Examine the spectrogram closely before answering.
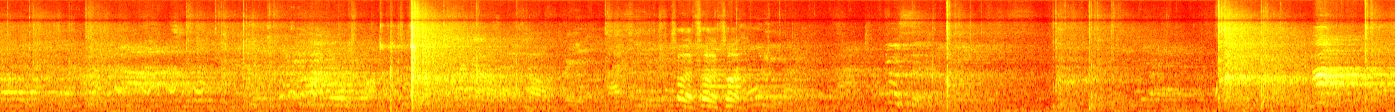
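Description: Rackets strike a shuttlecock with sharp pops.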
